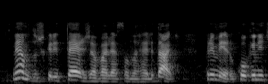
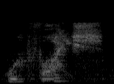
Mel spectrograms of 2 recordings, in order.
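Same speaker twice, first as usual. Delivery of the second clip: hushed intensity; 6 semitones lower, 8 dB quieter, much slower than usual. Acted. Mocks imposing oneself by voice.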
